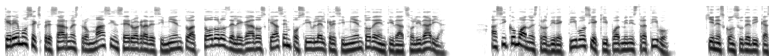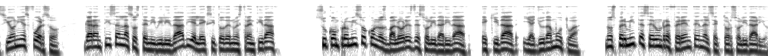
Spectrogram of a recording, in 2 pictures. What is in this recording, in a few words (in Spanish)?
masculino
